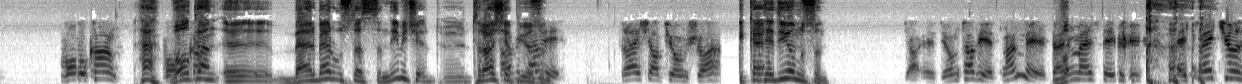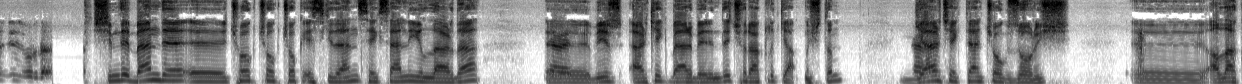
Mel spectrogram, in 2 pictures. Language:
Turkish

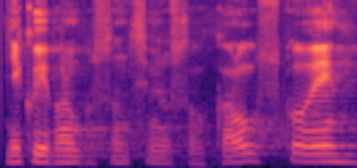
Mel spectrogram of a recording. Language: Czech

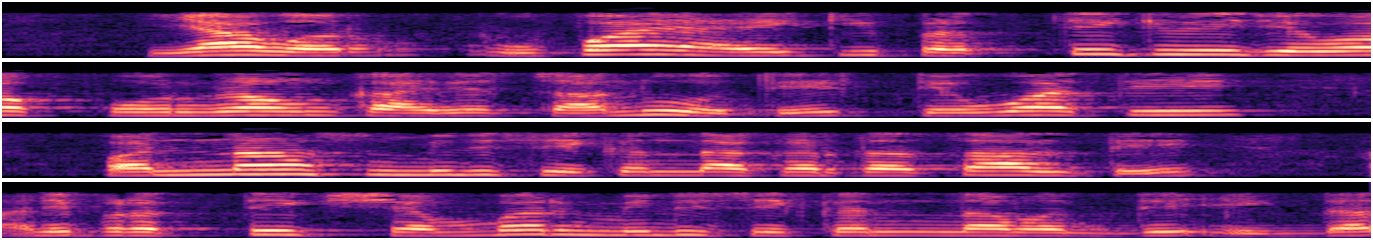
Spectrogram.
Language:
Marathi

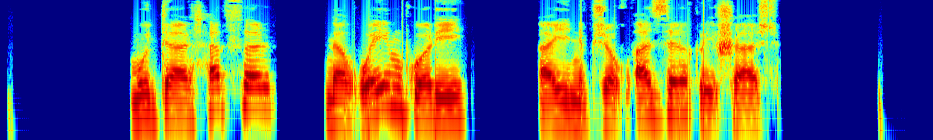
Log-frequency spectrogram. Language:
Kabardian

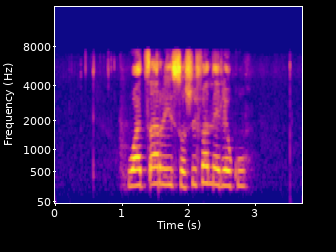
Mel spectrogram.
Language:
Tsonga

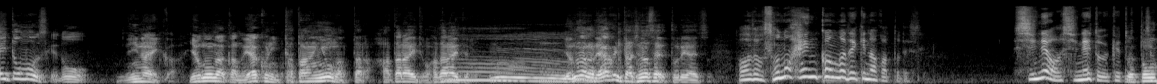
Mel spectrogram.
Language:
Japanese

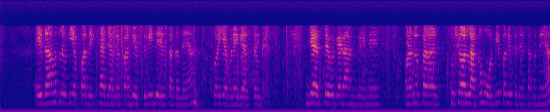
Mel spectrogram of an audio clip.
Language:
Punjabi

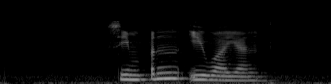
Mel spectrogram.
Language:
Javanese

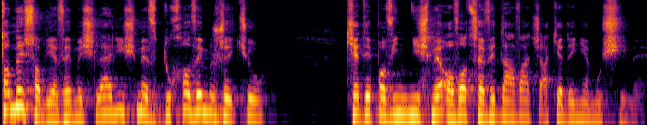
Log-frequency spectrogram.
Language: Polish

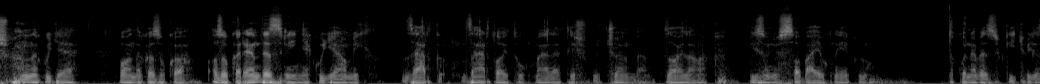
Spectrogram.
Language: Hungarian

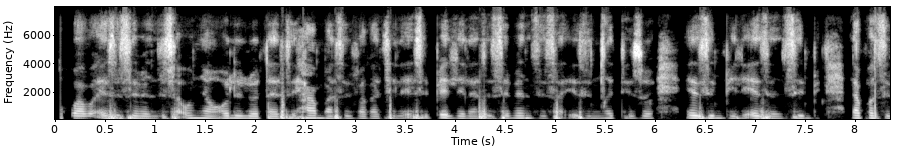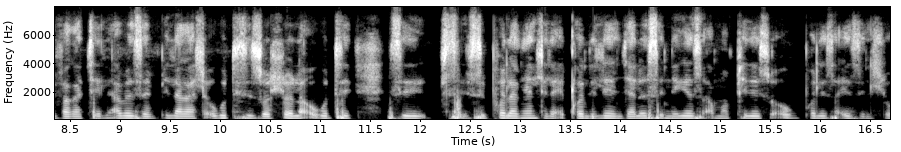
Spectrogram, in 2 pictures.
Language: North Ndebele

